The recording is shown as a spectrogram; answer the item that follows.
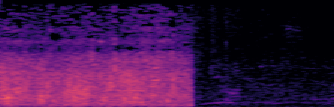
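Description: Outdoor street noise with faint voices, a steady rushing haze like wind on the microphone or traffic, that cuts off abruptly about a second in at an edit, leaving a much quieter background.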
